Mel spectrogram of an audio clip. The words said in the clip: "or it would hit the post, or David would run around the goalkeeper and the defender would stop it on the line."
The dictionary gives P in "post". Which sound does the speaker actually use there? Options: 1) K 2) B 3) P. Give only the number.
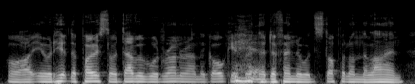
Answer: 3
